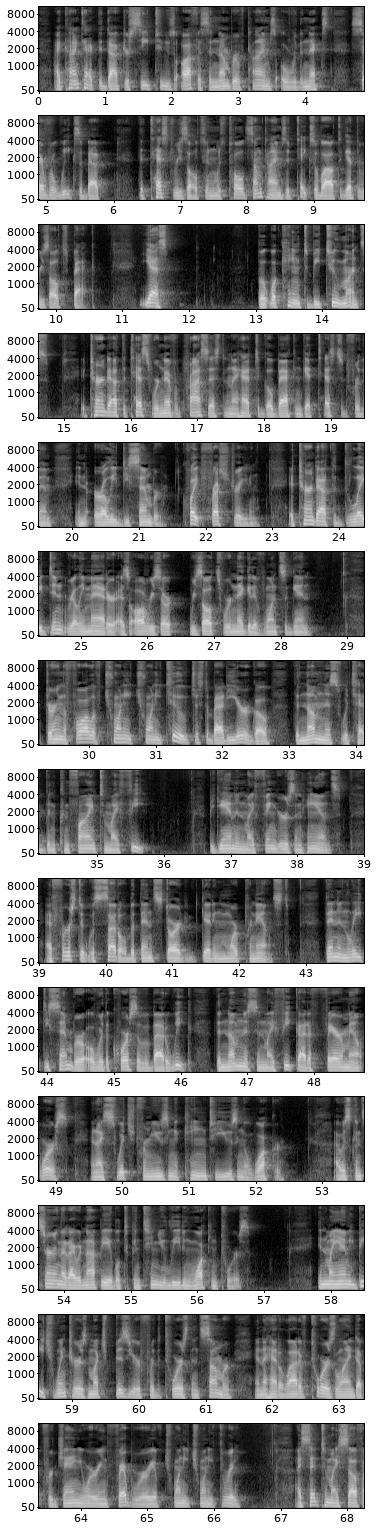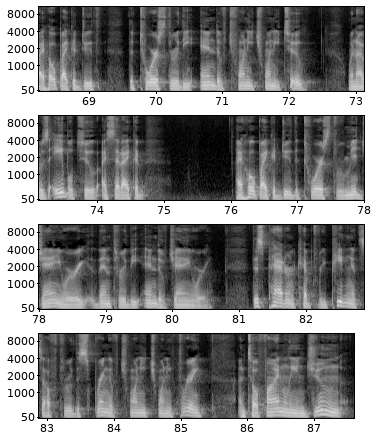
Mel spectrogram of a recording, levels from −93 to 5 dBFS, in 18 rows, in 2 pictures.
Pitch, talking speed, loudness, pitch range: 105 Hz, 165 wpm, -20 LUFS, 95-115 Hz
